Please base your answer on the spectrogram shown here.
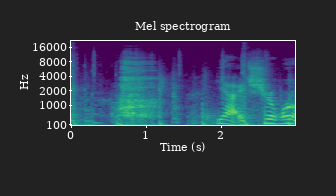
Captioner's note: exhaling deeply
